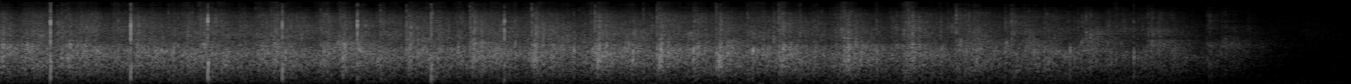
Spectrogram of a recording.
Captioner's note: applause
